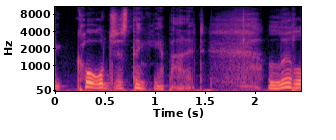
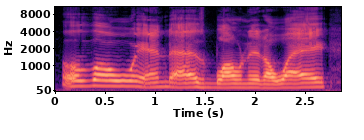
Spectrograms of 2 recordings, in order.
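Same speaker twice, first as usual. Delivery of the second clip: higher, slow, earnest little hedgehog; a small creature deciding bravely; 6 semitones higher, 7 dB louder, slower than usual. Acted. Storyteller voicing Little Hedgehog, higher and slow.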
